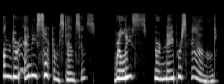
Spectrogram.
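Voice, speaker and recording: A woman's voice: very high-pitched, lively intonation, slow pace, a little mellow, no room sound, pitched above the performer's own voice, full character voice. A woman voicing a stern female séance assistant with a clipped, formal, authoritative manner in an audiobook.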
